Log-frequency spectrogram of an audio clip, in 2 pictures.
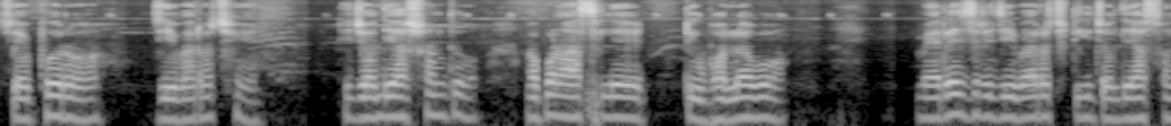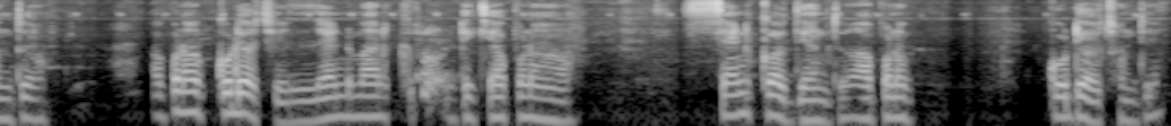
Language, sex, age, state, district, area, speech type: Odia, male, 18-30, Odisha, Koraput, urban, spontaneous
